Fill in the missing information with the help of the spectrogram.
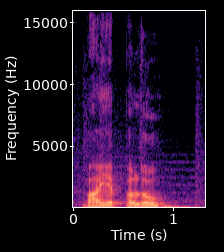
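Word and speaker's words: וַיִּפְּלוּ: The first Yod gets a silent Shewa, and so does the first P. So then if we zip it back together, we see that it is pronounced as Vayipelu, which means they fell.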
